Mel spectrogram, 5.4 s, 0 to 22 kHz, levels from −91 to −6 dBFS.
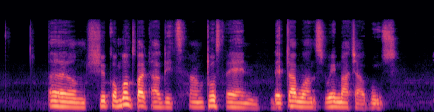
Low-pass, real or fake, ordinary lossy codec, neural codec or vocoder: none; fake; none; codec, 24 kHz, 0.9 kbps, WavTokenizer, medium music audio release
